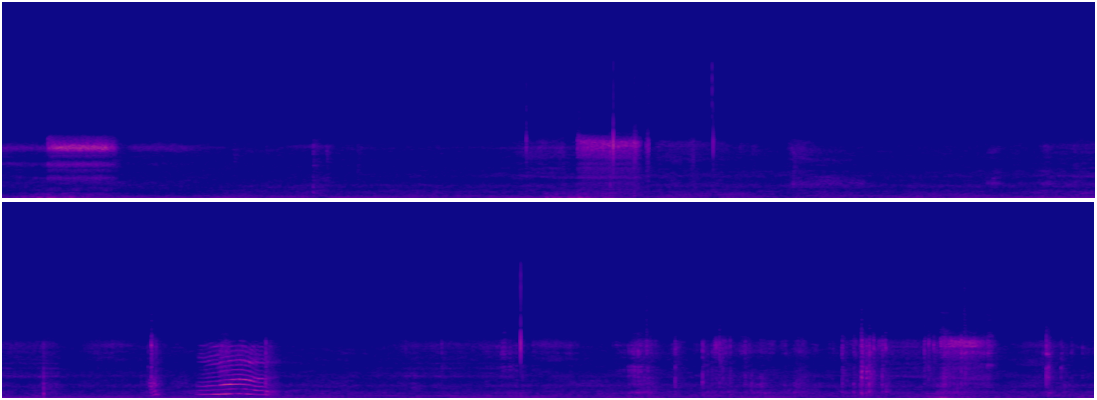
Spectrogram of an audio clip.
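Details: A sleeping female dog snores in irregular, spaced snorting breaths with a faint whistling edge. Snoring.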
